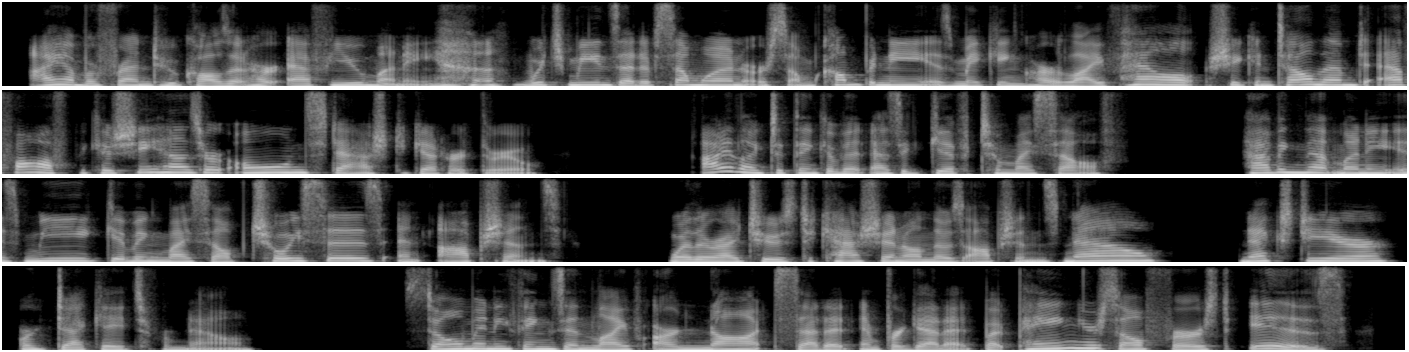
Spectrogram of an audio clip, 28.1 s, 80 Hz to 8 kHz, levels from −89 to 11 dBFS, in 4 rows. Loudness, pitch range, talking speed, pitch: -16 LUFS, 170-225 Hz, 200 wpm, 195 Hz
